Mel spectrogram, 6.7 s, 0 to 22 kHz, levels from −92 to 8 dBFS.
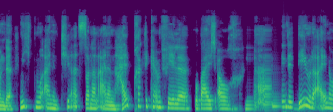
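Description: From 4.95 to 5.97 s the audio breaks up with repeated packet loss, giving a robotic sound. Audio data went missing or arrived late six times in that second. Each hole was patched by stretching the last good sound forward. The next hole came soon after. About half of the span is concealed this way, roughly 0.5 s in total. The longest gap lasts 160 ms. The result is choppy and robotic, with pieces missing.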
